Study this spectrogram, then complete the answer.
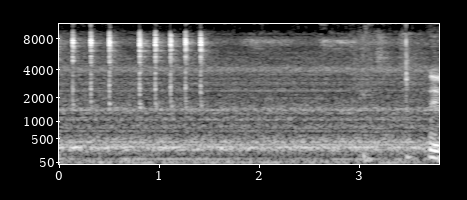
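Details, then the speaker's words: Nakamichi DR-2 cassette deck capstan motor during restoration, before oiling: a steady, rough whirring hum with faint creaks, loudly, from dry bearings that need oiling. "Now we need to desolder this board to open motor and have possibility oil both bearings in it."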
